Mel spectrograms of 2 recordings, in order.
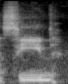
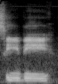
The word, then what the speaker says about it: SeeD: 8 how it's uh seed like seed burns with and it's spelled uh s e e capital d he he said that he was convinced while playing the game that it was pronounced cd oh no yeah and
